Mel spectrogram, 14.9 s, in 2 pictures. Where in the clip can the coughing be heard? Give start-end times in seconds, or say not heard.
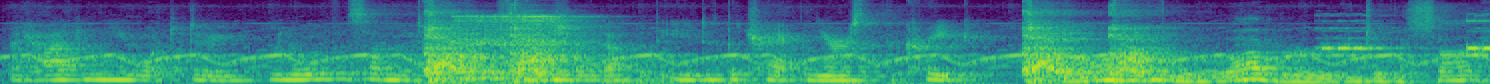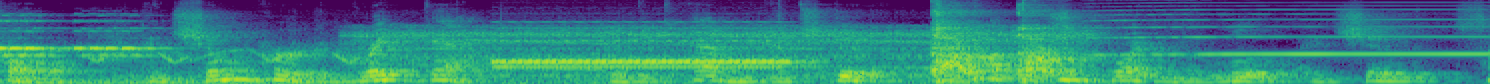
2.1-2.9, 5.1-5.8, 12.1-12.8.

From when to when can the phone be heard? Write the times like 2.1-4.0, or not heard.
2.2-2.9, 6.5-8.2, 9.9-11.6.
